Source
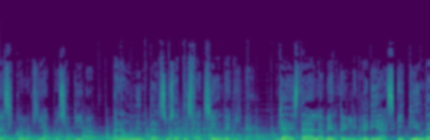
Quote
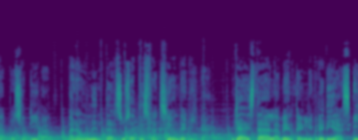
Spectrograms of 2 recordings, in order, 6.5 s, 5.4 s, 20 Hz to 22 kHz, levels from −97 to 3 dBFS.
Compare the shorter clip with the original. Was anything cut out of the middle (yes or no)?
no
